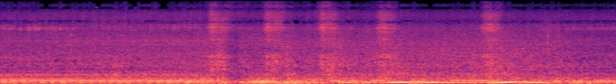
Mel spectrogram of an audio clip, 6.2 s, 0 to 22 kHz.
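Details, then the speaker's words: 1950 Dodge B2B truck flathead engine, parked 46 years, with new fuel inlet, hoses and filtered fuel, fuel pump working with no leaks: deep, even low rumble with gentle throttle blips and light ticking; smooth idle. "Fuel pump's working. No leaks. This thing is running amazing. Listen to that. That is the best yet. Unreal."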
